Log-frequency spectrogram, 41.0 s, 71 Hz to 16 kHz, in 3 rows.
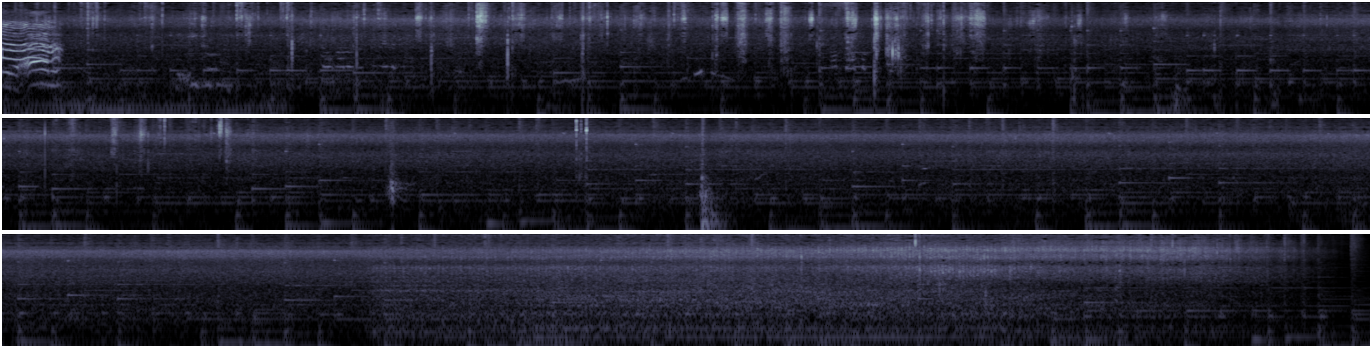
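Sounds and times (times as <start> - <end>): melody of short steady notes: 0.0 - 41.0
hissing wash: 28.2 - 40.0.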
